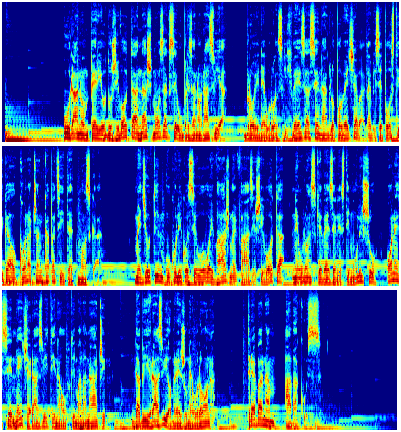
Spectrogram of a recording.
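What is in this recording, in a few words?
authoritative trustworthy narrator voice over serbian explanatory video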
